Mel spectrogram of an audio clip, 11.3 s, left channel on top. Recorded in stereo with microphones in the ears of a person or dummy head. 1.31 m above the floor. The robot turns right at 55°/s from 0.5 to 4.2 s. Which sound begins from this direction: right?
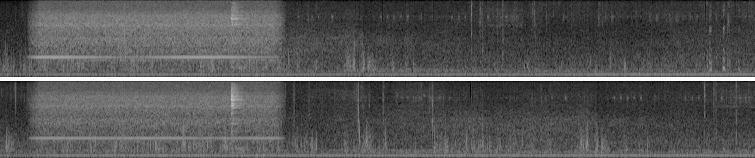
Dishes clattering, at 3.5 s.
